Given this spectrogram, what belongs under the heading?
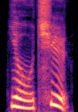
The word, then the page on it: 有趣: yǒu qù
